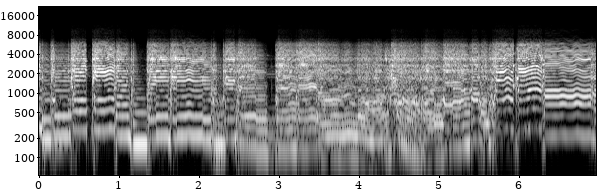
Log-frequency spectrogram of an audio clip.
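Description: An electric guitar on the middle pickup position plays through a Line 6 Helix set to the Cali Texas channel, with a distorted, sustained lead line and bent notes, loud and alone.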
